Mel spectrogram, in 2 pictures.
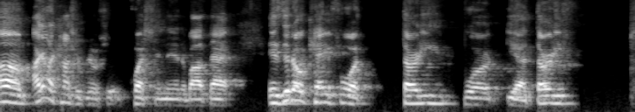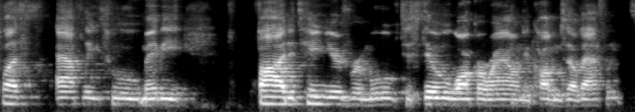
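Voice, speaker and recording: At a moderate pace, a man uses a normal speaking voice, fairly high in pitch, with ordinary pitch variation. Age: 40s. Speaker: podcast host and coach. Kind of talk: casual chat.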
